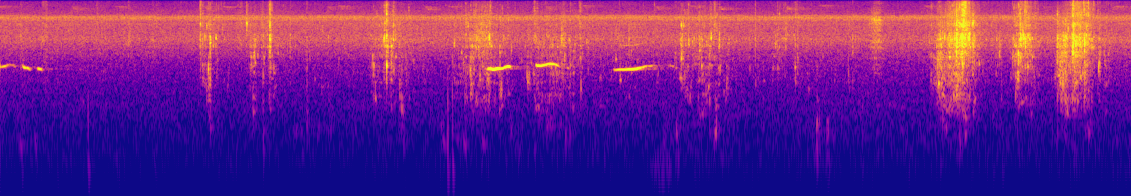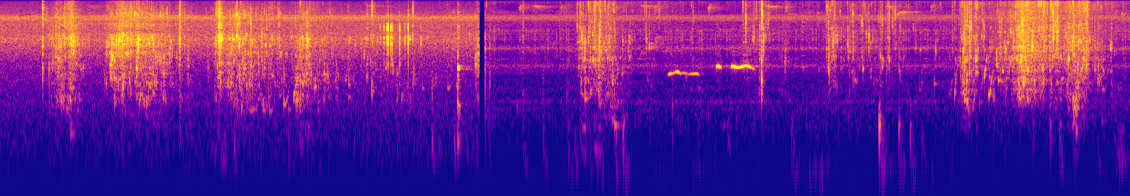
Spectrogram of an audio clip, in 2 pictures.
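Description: Feet splashing and sloshing through a shallow, rocky stream in a series of irregular splashes, most of them in the second half. A bird chirps briefly a few times over a steady high background hiss.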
